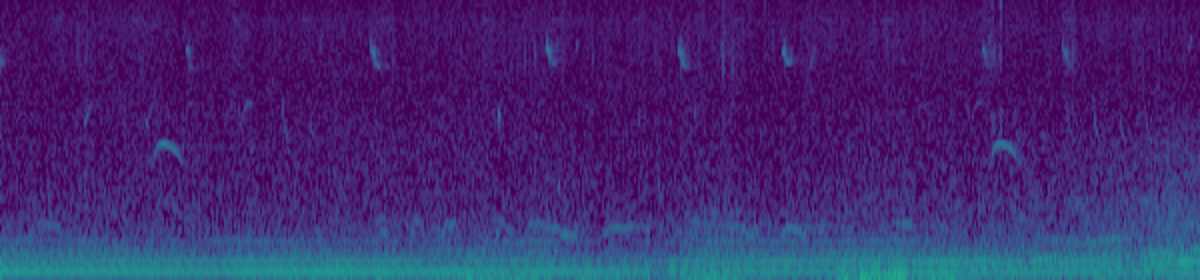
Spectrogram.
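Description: Small birds chirping: short high chips about once a second, with a couple of lower arched whistled notes, over a steady low electronic hum. A brief low rumble comes about two-thirds of the way through.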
